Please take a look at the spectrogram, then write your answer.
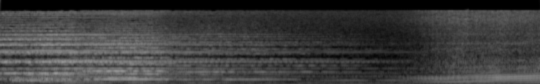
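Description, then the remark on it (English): A speeder engine roars with a steady, buzzing whine that slowly drops in pitch and fades, then a second engine swells in with a rising tone. No one speaks. “The speeder's roar seemed to change. No, it was another one.”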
